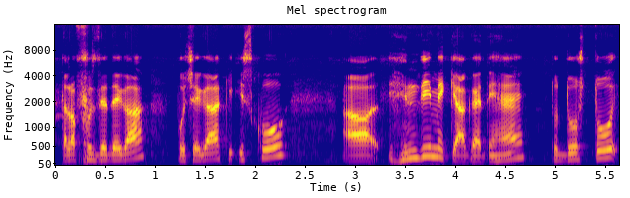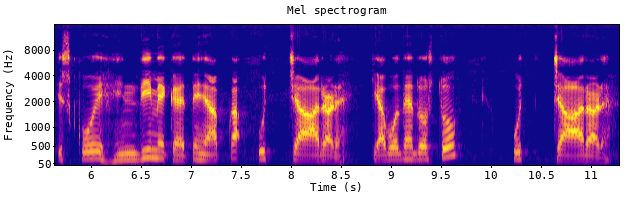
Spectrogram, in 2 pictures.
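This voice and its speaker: A man's voice: on the high side, lo-fi sound. Man teaching vocabulary, quizzing his viewers. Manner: repeats words and quizzes the viewer. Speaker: exam prep teacher. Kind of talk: online vocabulary lesson.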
